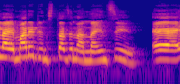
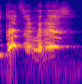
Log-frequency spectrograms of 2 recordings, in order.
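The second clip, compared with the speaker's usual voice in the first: much higher, laughing through it; laughing squeal. Real, not acted. Telling viewers about baby waking at night, laughing very high.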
